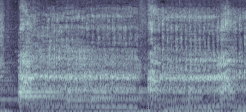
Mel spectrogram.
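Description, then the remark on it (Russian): A dog growls loudly in two long, rough, rumbling stretches, the second starting after a brief dip, with no voices present. “оставь эту собачку.”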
